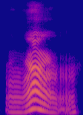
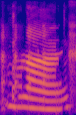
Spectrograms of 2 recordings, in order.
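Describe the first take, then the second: First: It is said in a garden gnome voice. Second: It is said in a normal voice.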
